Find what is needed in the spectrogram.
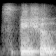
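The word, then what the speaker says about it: spatial: च इ called स्पेशल इसकी स्पेलिंग है एस प ए टी आई ए एल लेकिन इसको प्रोनाउंस हम स्पेशल करते हैं सो दे हैव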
